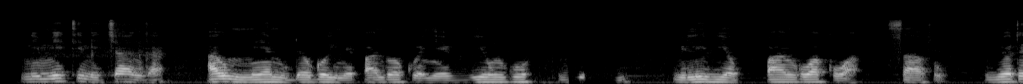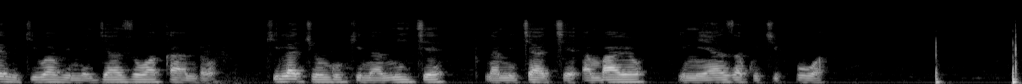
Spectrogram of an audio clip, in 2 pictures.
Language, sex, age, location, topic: Swahili, male, 18-24, Nairobi, agriculture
